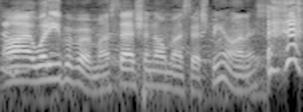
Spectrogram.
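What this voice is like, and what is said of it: Chris Evans' Boston accent. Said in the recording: “that accent, when wielded correctly, is extremely hot ... the Boston accent can be hot when Chris Evans speaks in it”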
